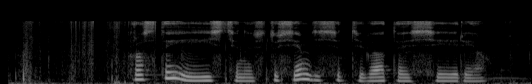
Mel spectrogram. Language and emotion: Russian, sad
